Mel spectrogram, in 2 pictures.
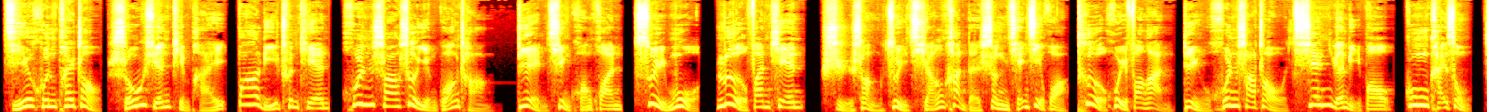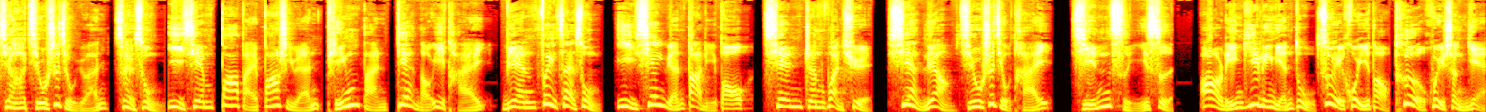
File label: boy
